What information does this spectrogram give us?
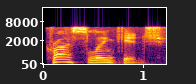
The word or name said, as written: cross-linkage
